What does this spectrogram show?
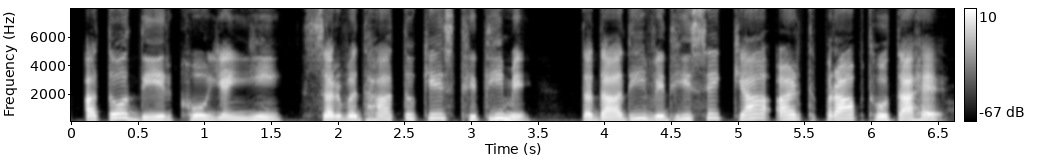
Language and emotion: Hindi, neutral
